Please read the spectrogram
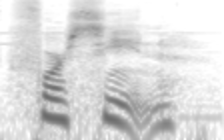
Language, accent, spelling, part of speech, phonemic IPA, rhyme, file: English, US, foreseen, verb / adjective, /fɔɹˈsiːn/, -iːn, En-us-foreseen.ogg
- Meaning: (verb) past participle of foresee; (adjective) Having been seen in advance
